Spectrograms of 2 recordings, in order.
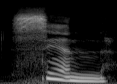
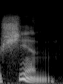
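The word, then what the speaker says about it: שׁין: left of the letter sometimes people will say Shin sin it's one letter it's the letter Shin but it has the two sounds depending on where that dot is located repeat after me Shin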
